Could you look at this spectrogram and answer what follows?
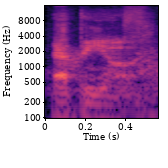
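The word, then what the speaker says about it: Epyon: reference and the name of the gundam is epione oh epio yep did he actually did he did he he confirmed it he confirmed it's a gun number one reference i'm sorry epione knight wait i feel inside not even my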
